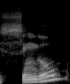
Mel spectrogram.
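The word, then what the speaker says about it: Singal: deep deeply respect um his name is jesse single his last name is spelled s-i-n-g-a-l he's released a book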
